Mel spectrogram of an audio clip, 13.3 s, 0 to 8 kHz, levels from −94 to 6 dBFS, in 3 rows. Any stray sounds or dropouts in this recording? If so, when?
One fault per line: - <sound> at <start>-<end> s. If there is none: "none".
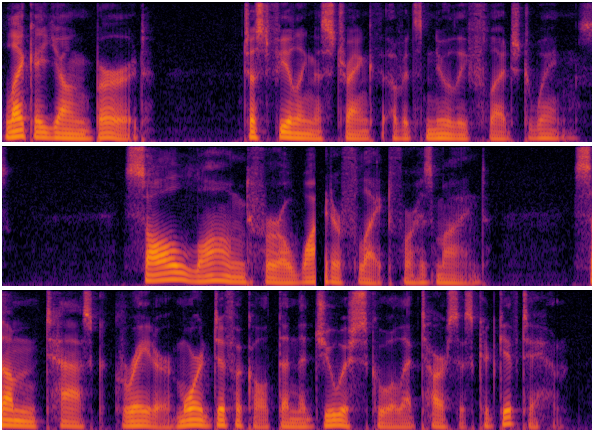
- dropout at 6.8-6.9 s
